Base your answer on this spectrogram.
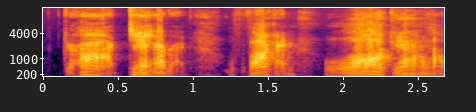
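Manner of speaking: put-on rough, creaky old-man voice. Imitating how Vince McMahon talked, the impression everybody does: Vince McMahon impression. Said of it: "impression that everybody does".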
